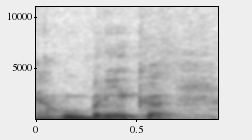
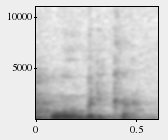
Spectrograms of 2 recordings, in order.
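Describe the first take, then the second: First: The stress is on the second syllable. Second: The stress is on the first syllable. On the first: The speaker calls it right. "A sílaba tônica é a segunda" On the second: The speaker calls it wrong. "Aqui não é rúbrica"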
